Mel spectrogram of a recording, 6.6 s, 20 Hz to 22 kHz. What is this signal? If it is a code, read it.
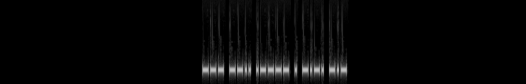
Morse code, heard as a keyed tone, about 52 wpm, 700 Hz. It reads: OZ1ECK
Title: DXCC-100 Call Signs - 6 Characters - Repeated 3x - 50wpm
